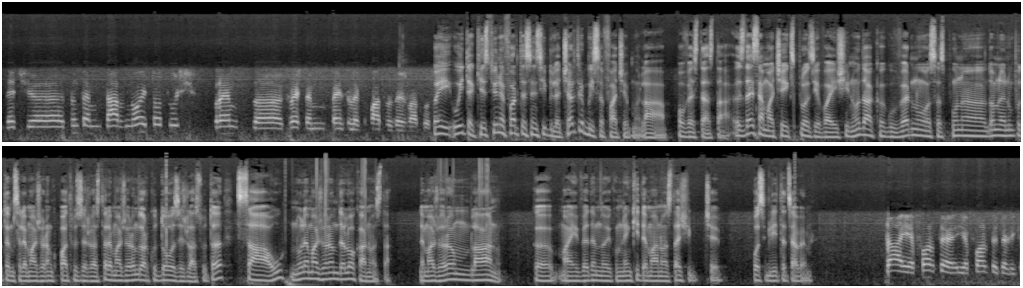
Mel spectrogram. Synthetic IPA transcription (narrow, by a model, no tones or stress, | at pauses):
d̪e̞t͡ʃʲəsunt̪e̞md̪arno̞jt̪o̞t̪uʃʲvɾe̞msəkɾeʃt̪e̞mpe̞nsele̞kupat̪ɾuzet͡ʃʲlasut̪əpəjujt̪e̞kʲe̞st̪iunefoart̪ese̞nsibilət͡ʃe̞art̪ɾe̞buisəfat͡ʃe̞̰mlʔa̰po̞ve̞st̪east̪a̰ɨ̰t̪s̬d̪ajseamat͡ʃeːksplo̞zijevaje̞ʃinud̪akəɡuve̞rnuosəspunəd̪omnele̞nuput̪e̞msəle̞maʒo̞ɾəmkupat̪ɾuzet͡ʃʲlasut̪əle̞maʒo̞ɾəmd̪oarkud̪o̞wəze̞t͡ʃʲlasut̪əsawnule̞maʒo̞ɾəmd̪e̞lo̞kanuə̰st̪a̰ | lʔe̞maʒo̞ɾəmlaanṵ | kəmajve̞d̪e̞mno̞jkumne̞ɨŋkʲid̪e̞manuəst̪aʃit͡ʃe̞̰ | po̞sibilit̪ət̪sʲa̰vḛm | d̪ajefoart̪ejefoart̪ed̪elika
